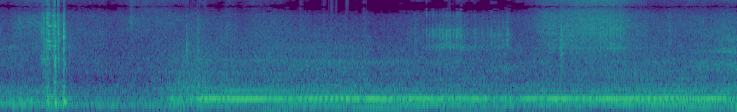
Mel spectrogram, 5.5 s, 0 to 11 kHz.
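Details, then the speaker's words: Fiat 500 TwinAir with blown engine, limping slowly around a corner sounding unhealthy: steady mid-pitched hum rising as it rolls, heard as the brakes, possibly dragging. "Just get me around the corner, please. What, can you hear the brakes?"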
